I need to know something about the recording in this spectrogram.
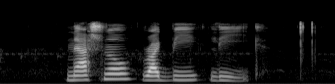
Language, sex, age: English, female, 19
